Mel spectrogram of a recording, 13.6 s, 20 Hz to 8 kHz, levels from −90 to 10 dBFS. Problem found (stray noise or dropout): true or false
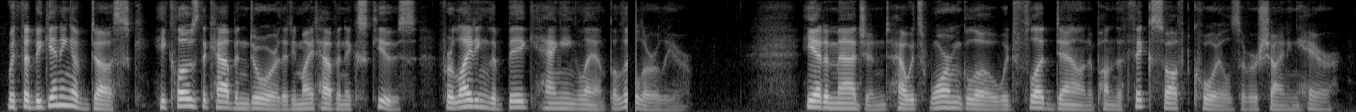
true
